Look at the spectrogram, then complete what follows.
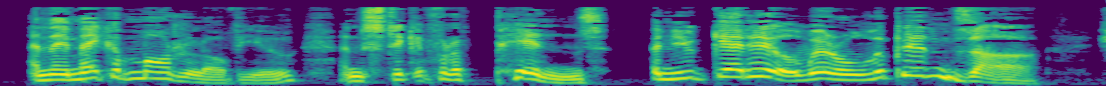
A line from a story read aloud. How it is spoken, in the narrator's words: she added cheerfully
